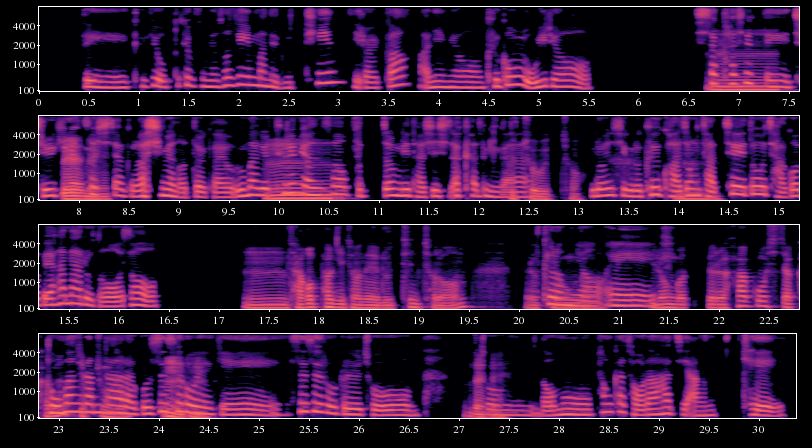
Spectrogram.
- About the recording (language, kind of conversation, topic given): Korean, advice, 작업 중 자꾸 산만해져서 집중이 안 되는데, 집중해서 일할 수 있는 방법이 있을까요?
- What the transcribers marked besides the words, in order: laughing while speaking: "하시면"; other background noise; laughing while speaking: "시작하든가"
